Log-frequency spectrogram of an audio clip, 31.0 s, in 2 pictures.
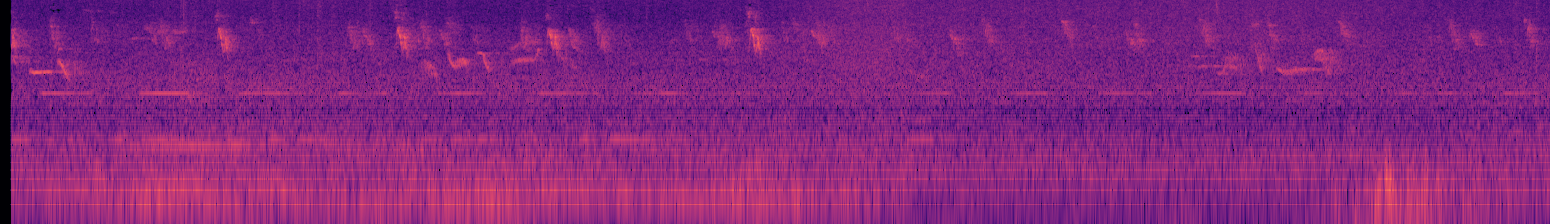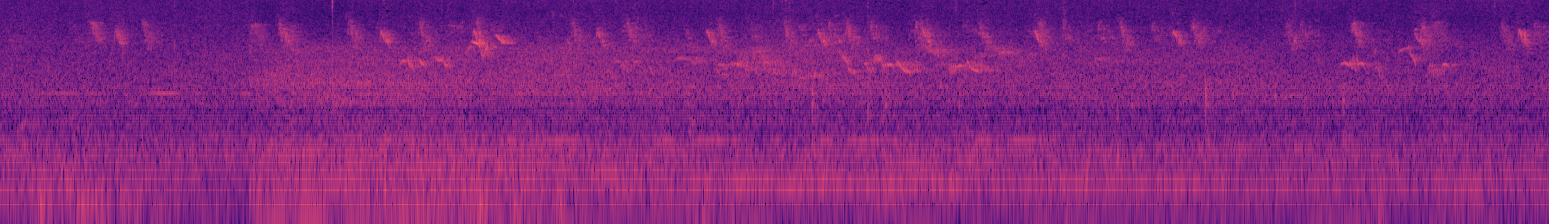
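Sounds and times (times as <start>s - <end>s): small birds chirping: 18.0s - 30.9s.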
